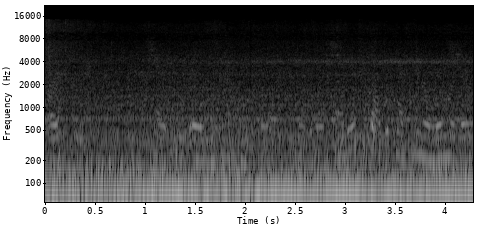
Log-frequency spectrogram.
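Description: Car idling, heard from inside the cabin as a steady low hum, with faint voices in the background.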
